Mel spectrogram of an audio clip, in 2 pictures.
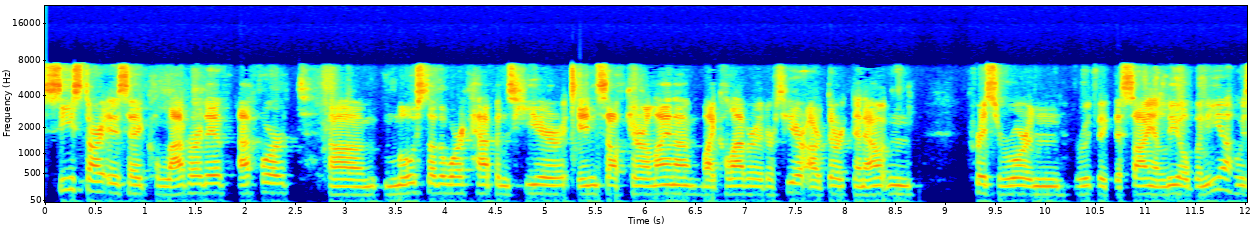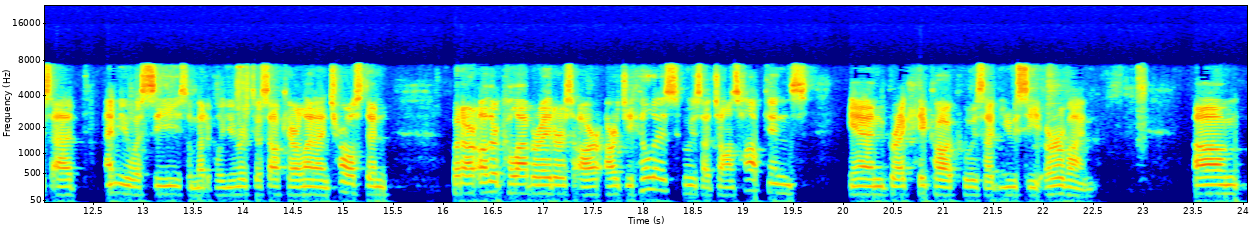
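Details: Adult male speaker; ordinary fluent speech.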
